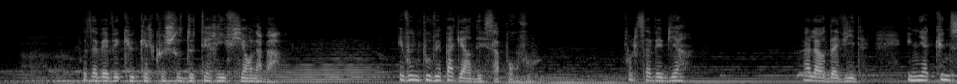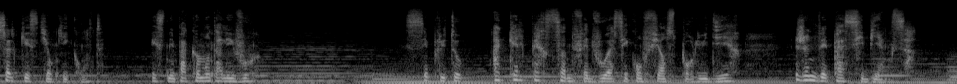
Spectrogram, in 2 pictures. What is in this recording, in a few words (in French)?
doublage; esprits criminels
